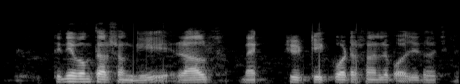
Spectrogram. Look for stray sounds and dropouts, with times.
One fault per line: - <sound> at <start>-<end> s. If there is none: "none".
none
